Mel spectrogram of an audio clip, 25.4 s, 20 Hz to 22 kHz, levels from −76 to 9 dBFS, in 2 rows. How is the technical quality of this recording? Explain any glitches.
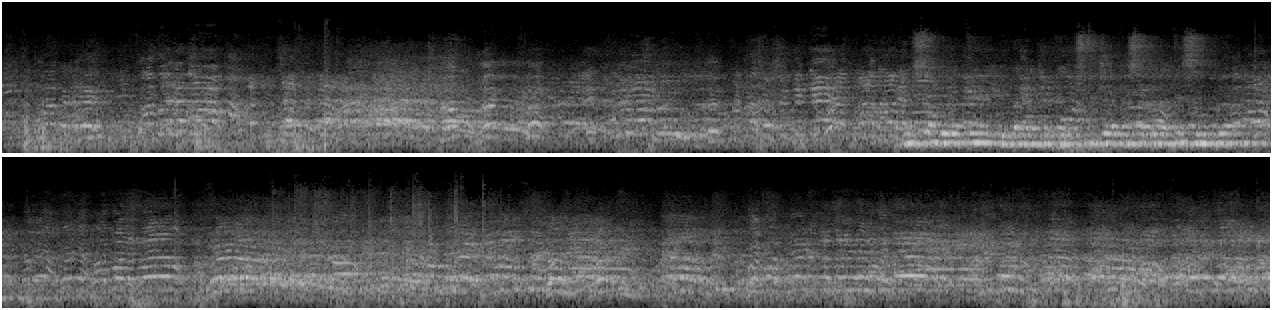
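No glitches to report: nothing in the recording stands out as a technical fault.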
